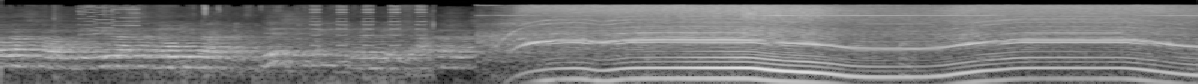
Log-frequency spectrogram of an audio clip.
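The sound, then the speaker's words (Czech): After a few seconds of talking, a model airplane's high-thrust electric motor whines loudly, revving up, easing down, then surging and dipping again in smooth pitch sweeps. “Visí to na vrtuli a dělá to malinký poloměry těch obratů, jsou velice malý, jsou utažený, protože všechno to jde za motorem, který má velký tah. Tak pojďme na to, pojďte mi ukázat. Zapněte.”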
